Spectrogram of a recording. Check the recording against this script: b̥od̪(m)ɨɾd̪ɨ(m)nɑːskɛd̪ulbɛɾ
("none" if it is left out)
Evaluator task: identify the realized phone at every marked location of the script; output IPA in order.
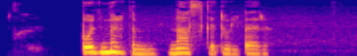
m, m

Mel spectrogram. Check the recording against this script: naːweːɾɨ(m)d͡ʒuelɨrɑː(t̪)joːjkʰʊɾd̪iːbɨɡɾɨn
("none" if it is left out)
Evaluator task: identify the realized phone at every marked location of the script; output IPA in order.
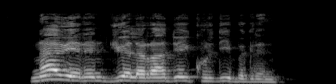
n, d̪

